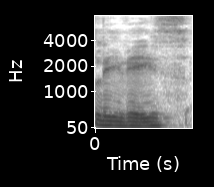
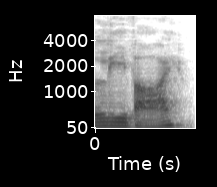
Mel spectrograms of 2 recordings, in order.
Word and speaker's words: Lévi: Uh Elephice Levy's um now I never know if it's Le it's not Levi like the jeans but I think it's Levy I think is how you pronounce his name.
